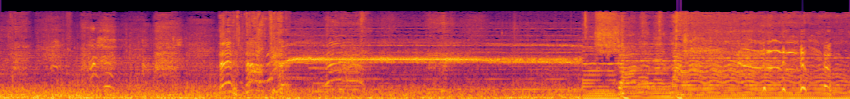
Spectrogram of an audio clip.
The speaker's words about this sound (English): So, woman falls to her death there. You hear the screaming.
